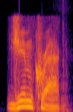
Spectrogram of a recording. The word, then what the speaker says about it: gimcrack: So let's real quick listen to a pronunciation and make sure that I'm right. Gimcrack, Gimcrack, Gimcrack.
